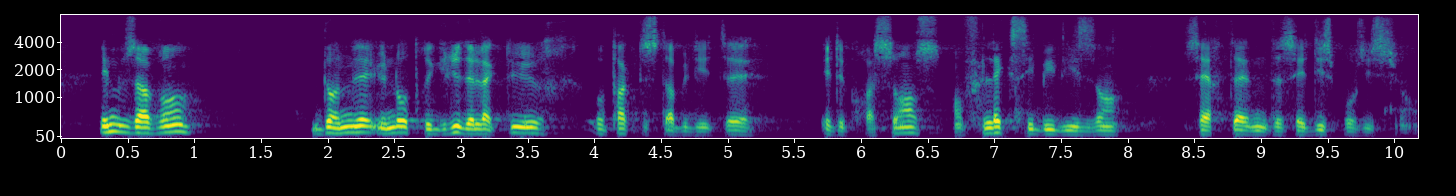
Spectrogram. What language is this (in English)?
French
